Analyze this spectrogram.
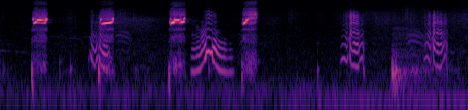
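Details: Grey francolin gives several loud, sharp, high shrieks, then a run of wavering, warbled notes that twist downward and rise again, with a quiet background.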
